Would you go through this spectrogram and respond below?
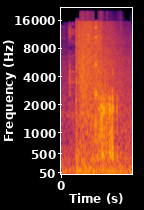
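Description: Burst of gunfire in the Arma 2 military game, a dense fusillade with layered crackling reports that swell briefly and then fade under a lingering rumble, close and fairly loud.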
